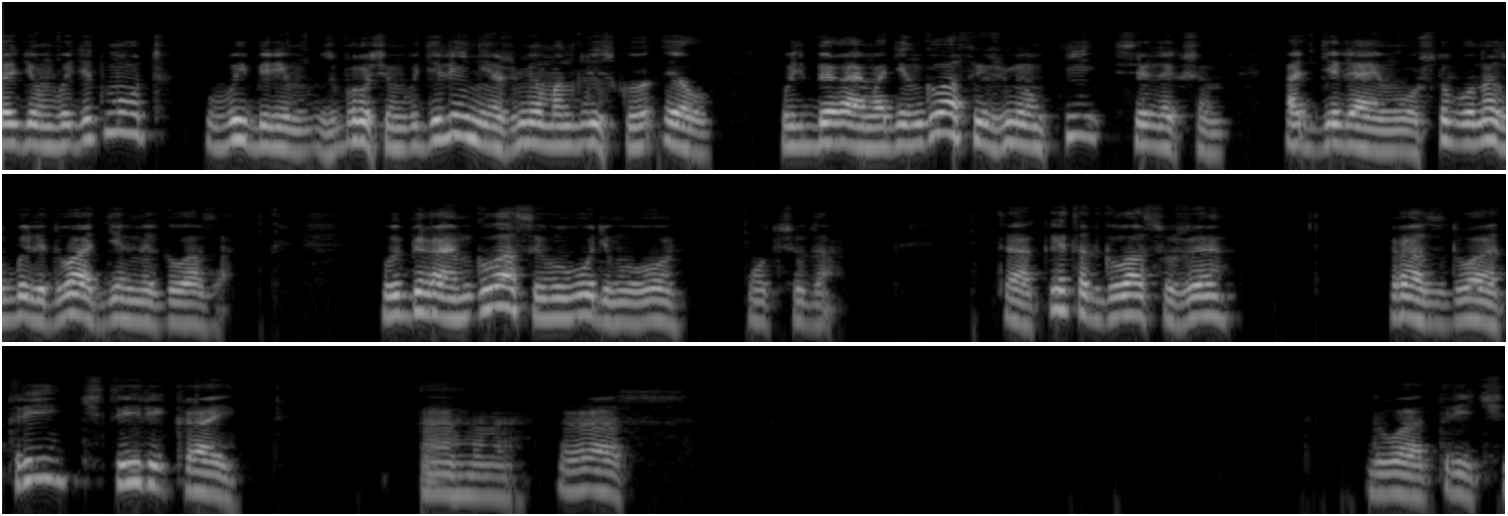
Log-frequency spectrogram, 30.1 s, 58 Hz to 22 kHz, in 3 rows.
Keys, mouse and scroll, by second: 1.9 click, 4.4 l, 6.2 p, 8.9 click, 10.8 click, 11.7 click, 12.9-15.0 drag, 16.4 click, 21.3-30.0 drag.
